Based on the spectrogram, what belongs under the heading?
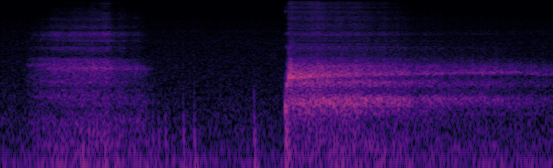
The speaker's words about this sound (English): Take deep breaths for me. Here, take a deep breath with me. Ready?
